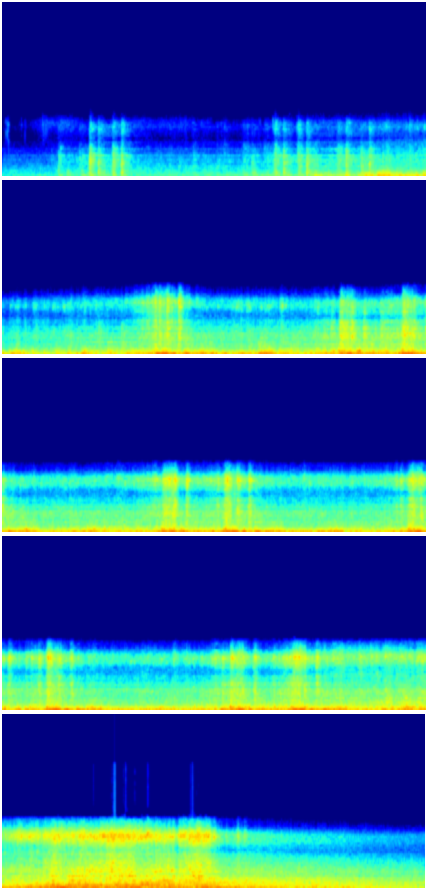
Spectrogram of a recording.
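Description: A DB regional push-pull train of red double-deck coaches, with a red DB electric locomotive at the rear, approaching and passing close by. The rolling noise builds up over the first few seconds. Paired clickety-clack knocks of wheels crossing rail joints come every two to three seconds. The loudest stretch is near the end, as the rear of the train passes.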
